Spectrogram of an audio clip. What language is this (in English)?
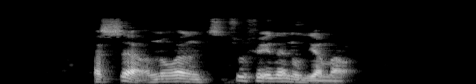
Kabyle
